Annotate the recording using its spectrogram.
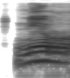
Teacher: را کو موٹا کیا ہے، اس را مشدد پر زبر ہے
